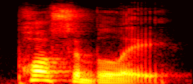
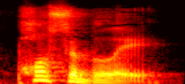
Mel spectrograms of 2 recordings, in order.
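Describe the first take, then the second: No difference in how they are said.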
